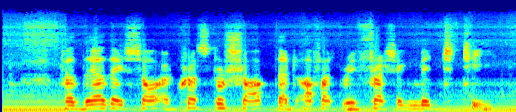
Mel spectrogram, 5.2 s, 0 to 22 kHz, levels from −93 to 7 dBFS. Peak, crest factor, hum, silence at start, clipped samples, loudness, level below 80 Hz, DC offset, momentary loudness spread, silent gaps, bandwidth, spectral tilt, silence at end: 0 dBFS; 14 dB; 50 Hz at -35 dBFS; 0 s; under 0.1%; -15 LUFS; -36 dBFS; under 0.1%; 7 LU; none; 13 kHz; -5.5 dB/octave; 0 s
